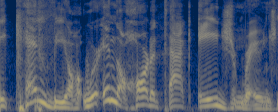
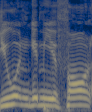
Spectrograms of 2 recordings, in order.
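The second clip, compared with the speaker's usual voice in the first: ordinary talk, nothing marked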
